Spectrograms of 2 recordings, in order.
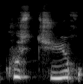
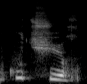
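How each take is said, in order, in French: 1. On entend un son s avant le t. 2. On n'entend pas de son s avant le t. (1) "Quelquefois ça se dit" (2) "quelquefois ça se dit pas les S"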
